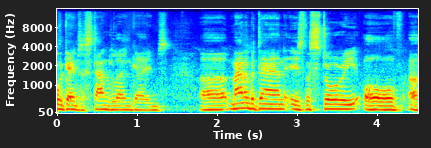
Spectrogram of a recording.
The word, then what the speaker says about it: Man of Medan: So first off, this is called Man of Medan. Yep. Correct? Yep. Good, pronouncing it correctly.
